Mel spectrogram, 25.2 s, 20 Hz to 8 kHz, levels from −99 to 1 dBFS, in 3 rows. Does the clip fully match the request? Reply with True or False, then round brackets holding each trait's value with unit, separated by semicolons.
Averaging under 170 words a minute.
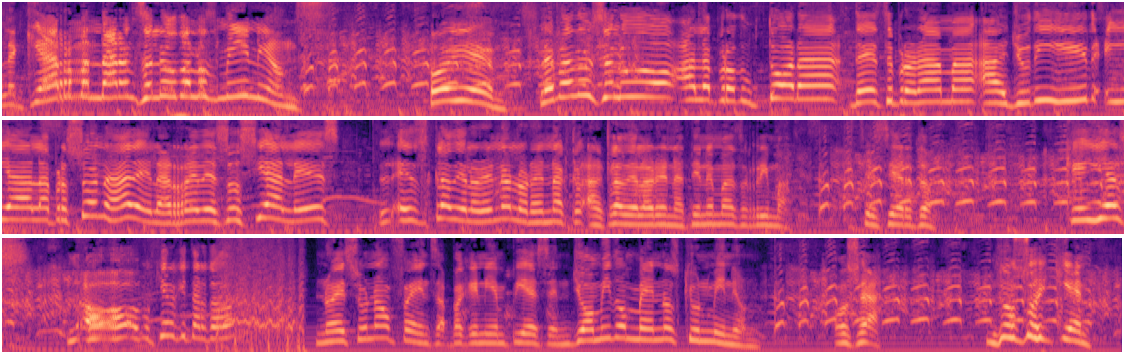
True (160 wpm)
